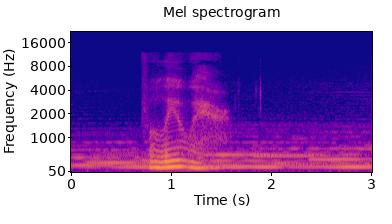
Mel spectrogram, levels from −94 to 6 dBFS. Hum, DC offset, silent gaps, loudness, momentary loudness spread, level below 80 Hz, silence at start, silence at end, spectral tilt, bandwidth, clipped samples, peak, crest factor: none; under 0.1%; none; -29 LUFS; 16 LU; -64 dBFS; 0 s; 0 s; -8.5 dB/octave; 11 kHz; under 0.1%; -10 dBFS; 18 dB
